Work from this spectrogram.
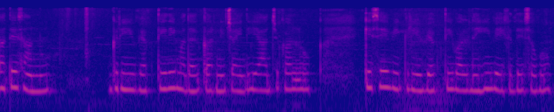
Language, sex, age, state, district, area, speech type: Punjabi, female, 18-30, Punjab, Muktsar, rural, spontaneous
